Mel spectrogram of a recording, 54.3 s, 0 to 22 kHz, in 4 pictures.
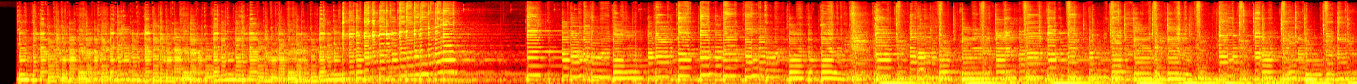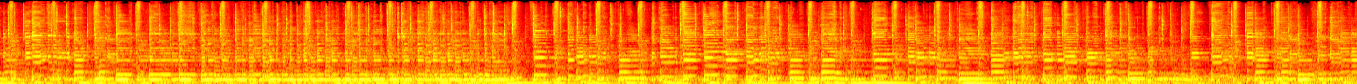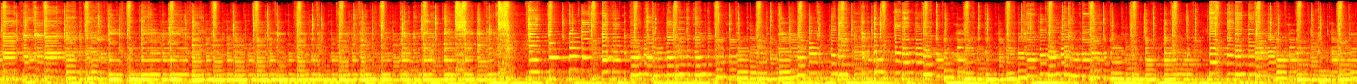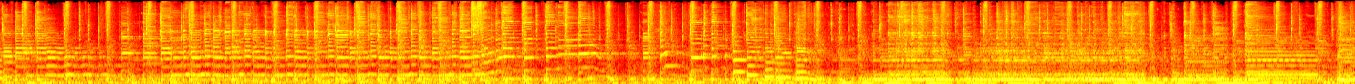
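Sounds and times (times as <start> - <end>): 
swing jazz with guitar and saxophone: 0.2 - 54.2.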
